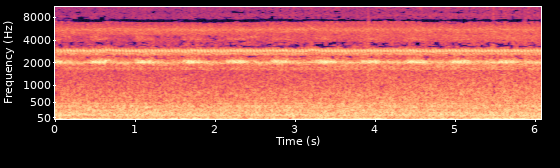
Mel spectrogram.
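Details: Crickets chirping outdoors in the evening beside a deck lit with decoration lights while a chihuahua puppy lies nearby; steady pulsed chirps repeat about every half second over a constant hiss, with no other clear sounds.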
